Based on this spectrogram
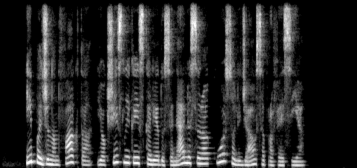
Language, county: Lithuanian, Vilnius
